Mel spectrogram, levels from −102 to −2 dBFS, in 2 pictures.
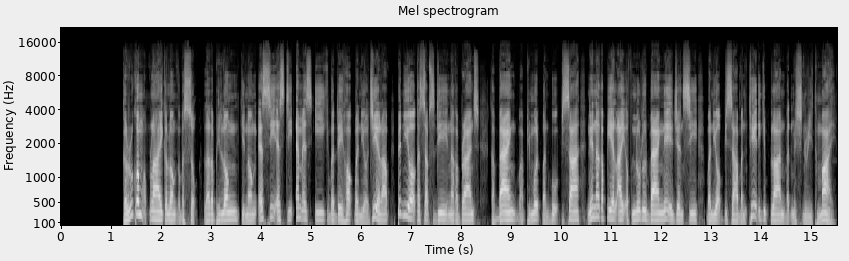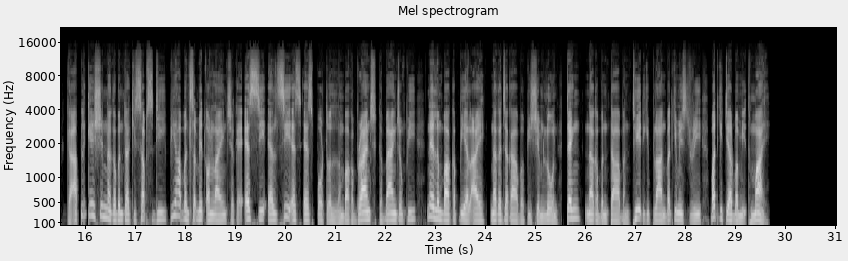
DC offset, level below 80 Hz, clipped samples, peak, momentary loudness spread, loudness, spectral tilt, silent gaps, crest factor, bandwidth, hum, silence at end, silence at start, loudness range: under 0.1%; -52 dBFS; under 0.1%; -4 dBFS; 8 LU; -26 LUFS; -4.5 dB/octave; 20.60-20.65 s, 24.04-24.11 s, 25.58-25.64 s; 22 dB; 14 kHz; none; 1.35 s; 1.25 s; 4 LU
